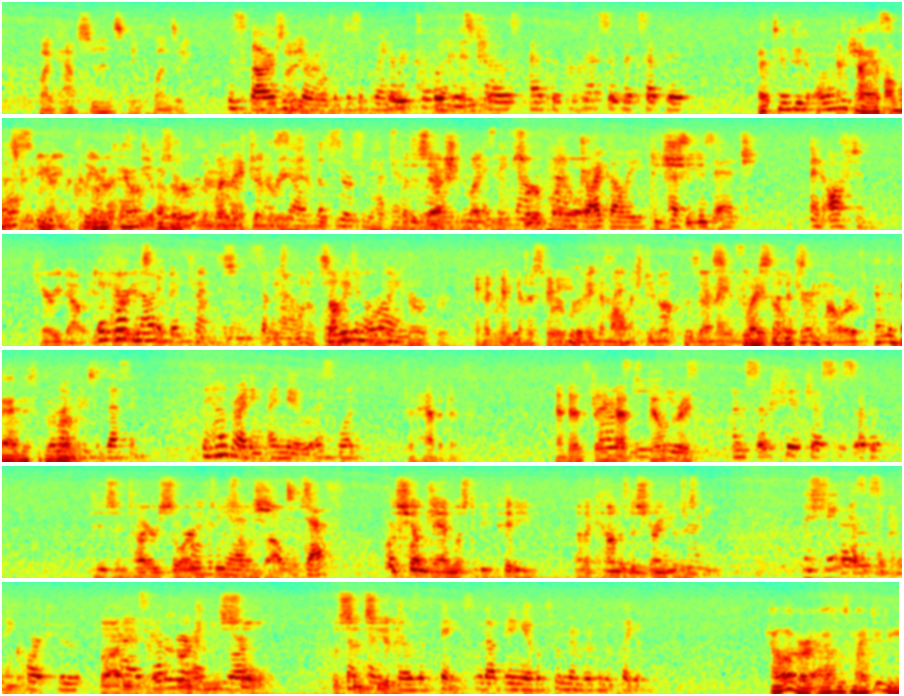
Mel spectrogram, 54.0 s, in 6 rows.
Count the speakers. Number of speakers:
ten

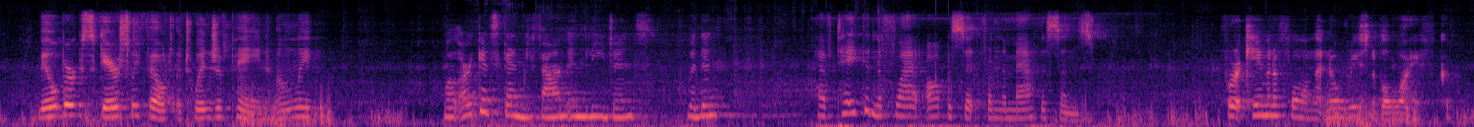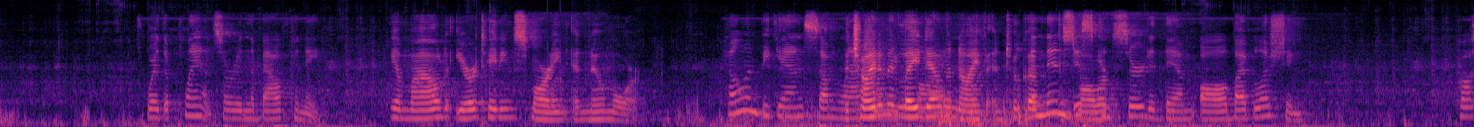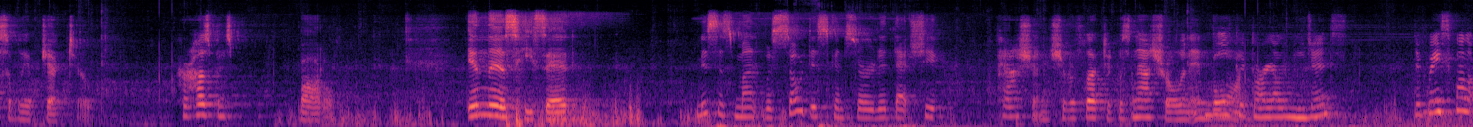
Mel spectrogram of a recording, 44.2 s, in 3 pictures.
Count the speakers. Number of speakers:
four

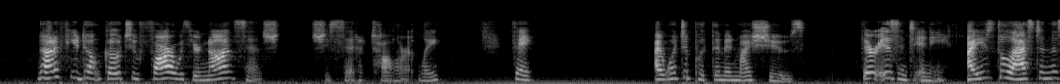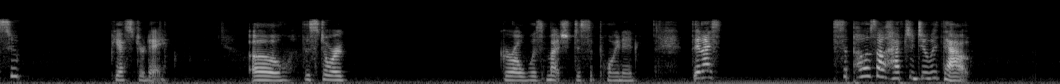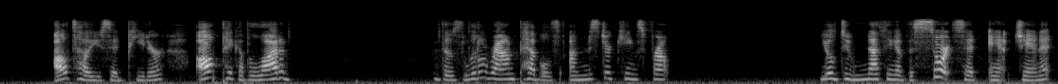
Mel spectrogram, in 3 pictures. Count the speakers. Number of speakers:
one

